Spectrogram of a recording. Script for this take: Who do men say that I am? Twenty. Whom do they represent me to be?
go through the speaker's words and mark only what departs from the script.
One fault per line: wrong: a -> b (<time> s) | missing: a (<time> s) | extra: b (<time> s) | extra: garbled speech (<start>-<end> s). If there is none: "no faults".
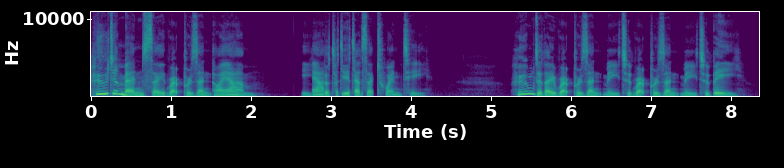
wrong: that -> represent (0.9 s)
extra: garbled speech (2.6-3.5 s)
extra: represent me to (6.7 s)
